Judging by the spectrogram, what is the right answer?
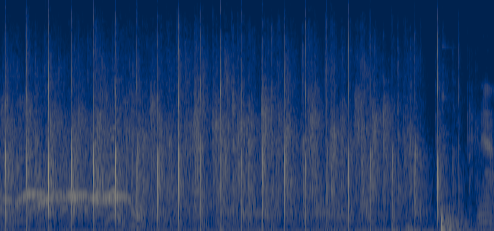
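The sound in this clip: Applause as a pastor is welcomed to the stage: a thin, steady run of sharp claps in an even rhythm for about five seconds, then stopping.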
